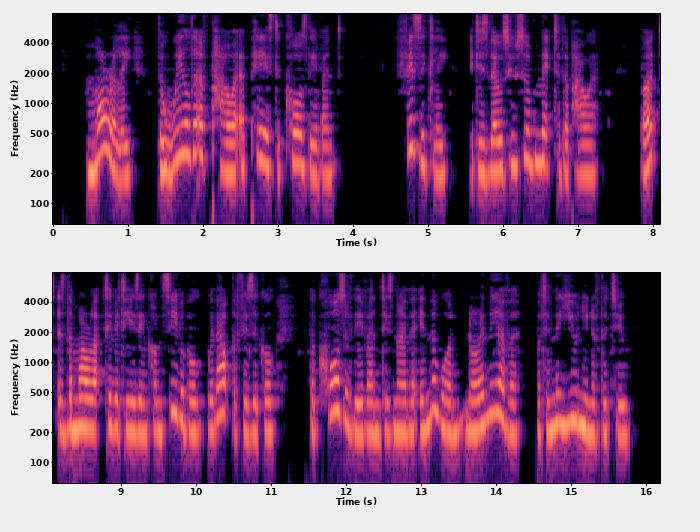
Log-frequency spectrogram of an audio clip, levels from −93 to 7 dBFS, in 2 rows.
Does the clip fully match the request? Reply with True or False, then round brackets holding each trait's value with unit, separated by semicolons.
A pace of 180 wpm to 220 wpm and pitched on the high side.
True (185 wpm; 210 Hz)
